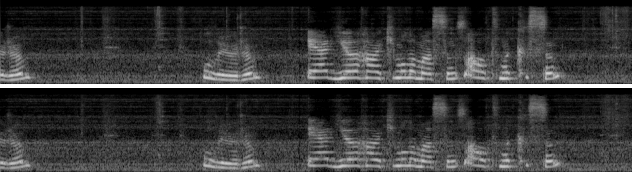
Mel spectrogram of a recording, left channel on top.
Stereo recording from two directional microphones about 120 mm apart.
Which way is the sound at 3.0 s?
40° left (ahead or behind).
